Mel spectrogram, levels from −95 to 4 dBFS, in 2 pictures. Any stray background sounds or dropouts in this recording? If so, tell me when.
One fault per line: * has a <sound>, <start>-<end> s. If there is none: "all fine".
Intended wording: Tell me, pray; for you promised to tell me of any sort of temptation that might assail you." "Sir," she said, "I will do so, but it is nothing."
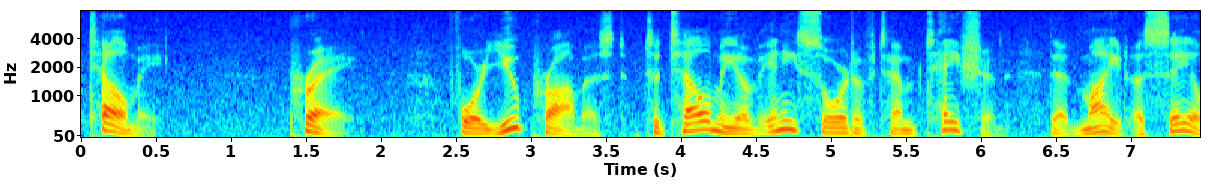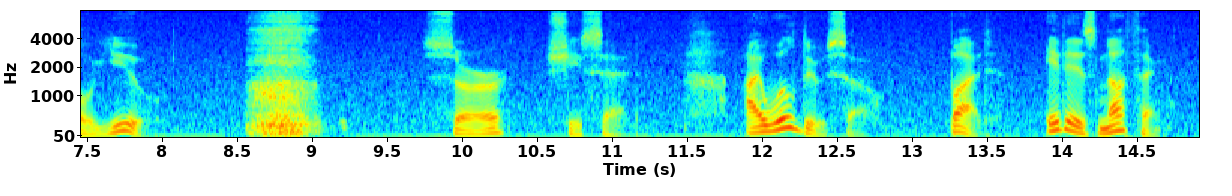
* has a sniff, 8.5-9.3 s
